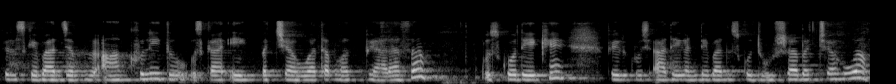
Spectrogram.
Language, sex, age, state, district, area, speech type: Hindi, female, 18-30, Uttar Pradesh, Jaunpur, rural, spontaneous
